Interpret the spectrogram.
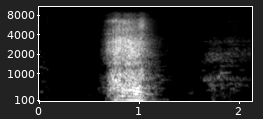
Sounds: Sniff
